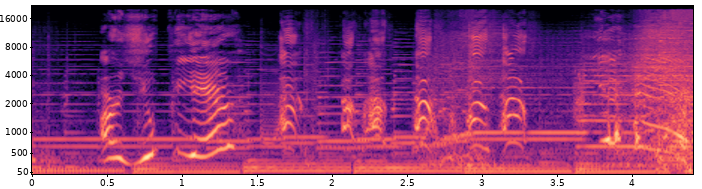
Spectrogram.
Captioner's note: barking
